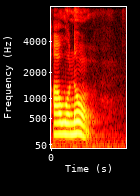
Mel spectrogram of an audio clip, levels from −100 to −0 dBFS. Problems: constant background noise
